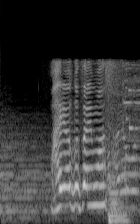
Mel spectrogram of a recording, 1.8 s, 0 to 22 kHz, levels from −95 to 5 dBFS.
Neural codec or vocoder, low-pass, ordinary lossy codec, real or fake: none; 7.2 kHz; none; real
